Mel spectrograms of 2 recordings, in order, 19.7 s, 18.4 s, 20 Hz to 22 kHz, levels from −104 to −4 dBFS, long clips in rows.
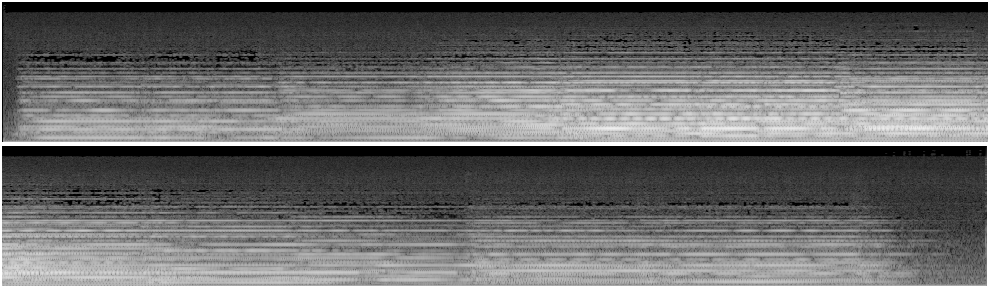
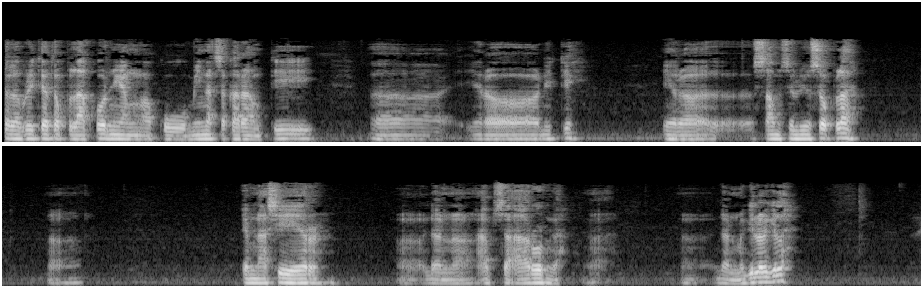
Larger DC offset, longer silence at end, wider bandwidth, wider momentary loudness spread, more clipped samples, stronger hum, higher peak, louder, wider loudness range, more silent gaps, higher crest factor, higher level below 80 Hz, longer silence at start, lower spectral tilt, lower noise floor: first, 0.9% vs under 0.1%; second, 0.7 s vs 1.3 s; first, 10 kHz vs 7.8 kHz; second, 15 LU vs 22 LU; neither; neither; first, -2 dBFS vs -8 dBFS; first, -20 LUFS vs -25 LUFS; first, 14 LU vs 5 LU; neither; about the same, 18 dB vs 20 dB; first, -40 dBFS vs -60 dBFS; about the same, 0.15 s vs 0.05 s; first, -7 dB/octave vs -5.5 dB/octave; second, -51 dBFS vs -65 dBFS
